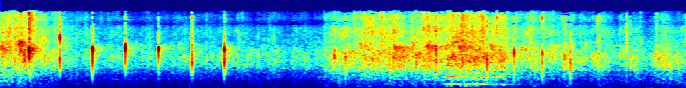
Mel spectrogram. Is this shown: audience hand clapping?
yes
